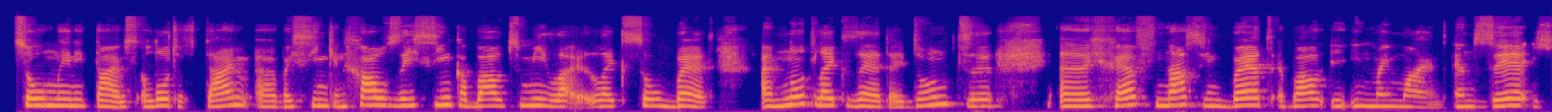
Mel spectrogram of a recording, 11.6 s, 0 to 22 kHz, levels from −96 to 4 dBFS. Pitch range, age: 210-250 Hz, 20-39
